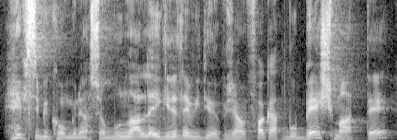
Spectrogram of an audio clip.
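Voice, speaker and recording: Speaking fast in a mid-range, darkish voice, a man talks to camera offering self-improvement advice. He's earnest and emphatic, frequently addressing his audience as friends.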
